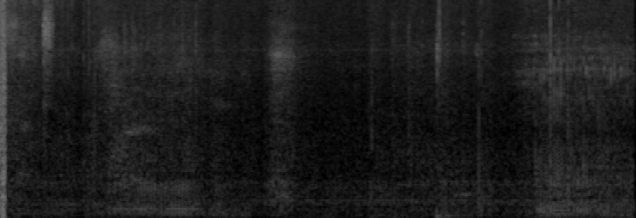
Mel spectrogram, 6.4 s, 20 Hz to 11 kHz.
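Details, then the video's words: A 9-month-old English Bulldog snores with low, rumbling breaths and soft snorts. "English Bulldog Boris snoring"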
